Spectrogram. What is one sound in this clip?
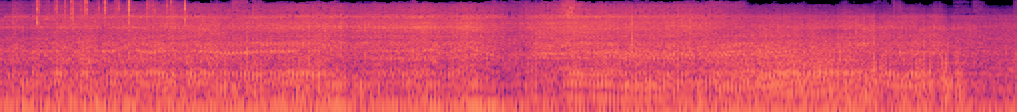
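A motorcycle engine revs and roars close by.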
